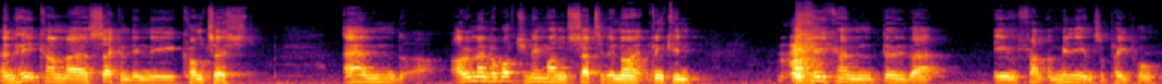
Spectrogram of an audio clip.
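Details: Adult man who stammers; he describes swapping words and later using a breathing technique to control it; stammering (stuttering).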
